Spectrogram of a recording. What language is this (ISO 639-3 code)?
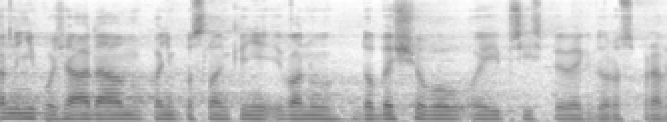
ces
